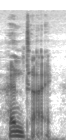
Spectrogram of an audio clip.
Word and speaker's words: hentai: My best friend mocks me for drawing hentai. Is that how you pronounce it? – Yes. – Okay. It's called hentai, and it's art.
